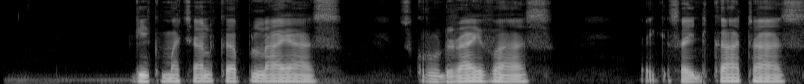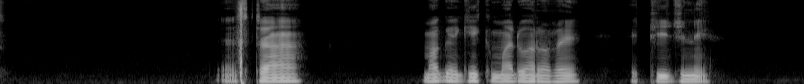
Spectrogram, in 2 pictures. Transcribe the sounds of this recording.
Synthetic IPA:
ɡikmat͡ʃalkaplajas | skɾudɾajvas | sajdkʰatas | ḛsta | maɡeɡɪkmadwaɾɔɾɛ | etʰid͡ʒnḭ

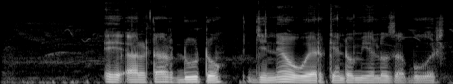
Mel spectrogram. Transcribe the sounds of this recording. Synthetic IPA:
ɛʔaltardutod͡ʒinɛɔwɛrkendomielozaboɾi

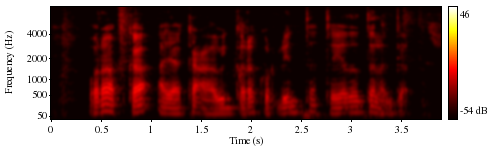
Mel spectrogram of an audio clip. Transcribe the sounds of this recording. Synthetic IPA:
wɑ̰ɾaːfkʰɐɐjaːkʰɐʕɑːwɪŋkʰɐɾʔɐkʰɔrɖɪnt̪ʰɐt̪ʰɐjɐðɐd̪ɐlɐ̰d̪ɡɐ̰

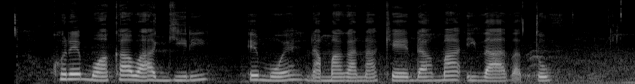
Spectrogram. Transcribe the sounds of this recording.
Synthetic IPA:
kʰoɾemwakawaɡiɾi | emwɛnamaɣanakɛːdamaʔiðaða̰to

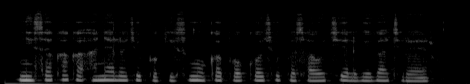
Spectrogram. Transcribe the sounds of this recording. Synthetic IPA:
ɲisakakaʔaɲalot͡ʃopokisumokapokot͡ʃopəsaut͡ʃielɡiɡat͡ʃiɾɛɾo

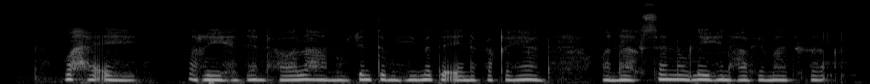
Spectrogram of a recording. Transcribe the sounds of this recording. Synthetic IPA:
wɑħɑʔɛj | rɛːħðɛːnħɔːlɐɦɐnuːt͡ʃɪnt̪ʰɐmʊɦiːmɐd̪ɐ̰ʔɛjnɐfɑqɛjaːnwɑnaːɡsɐnʊlɛjɪɦiːnʕɑːfɪmaːd̪kʰɐ

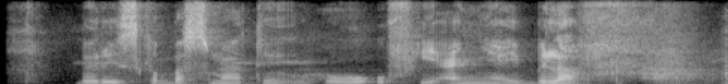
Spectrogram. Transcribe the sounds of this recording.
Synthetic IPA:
bɛɾiːskʰɐbɐsmat̪ʰɛwʊ̰ħuːʔʊfiːʕanjɐhɛjbɪlaːf

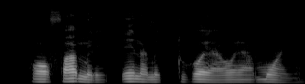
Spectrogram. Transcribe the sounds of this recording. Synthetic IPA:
ɔfamiɾienametuɣɔjaɔjamwaɲa

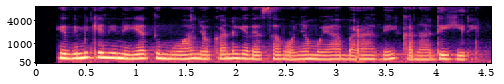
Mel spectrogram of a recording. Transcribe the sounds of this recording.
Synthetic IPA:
ɣeðimikeɲiniɣaðumuwaɲɔkaneɣeðɛsaɣɔɲamɔjabaɾʔaðekanadiɣiɾi

